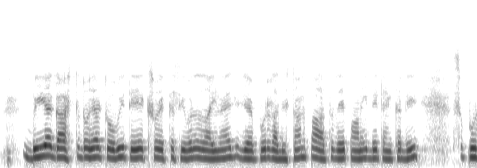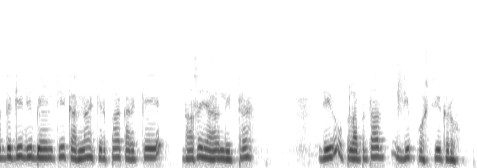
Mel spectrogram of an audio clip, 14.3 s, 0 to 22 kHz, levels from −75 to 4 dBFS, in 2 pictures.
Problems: constant background noise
